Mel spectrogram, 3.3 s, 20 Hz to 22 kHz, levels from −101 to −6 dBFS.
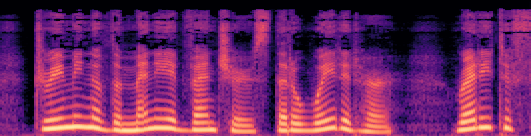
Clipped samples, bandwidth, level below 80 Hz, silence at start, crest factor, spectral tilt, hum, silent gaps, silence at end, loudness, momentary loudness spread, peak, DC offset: under 0.1%; 16.5 kHz; -54 dBFS; 0.25 s; 14 dB; -6 dB/octave; none; none; 0 s; -19 LUFS; 9 LU; -4 dBFS; under 0.1%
